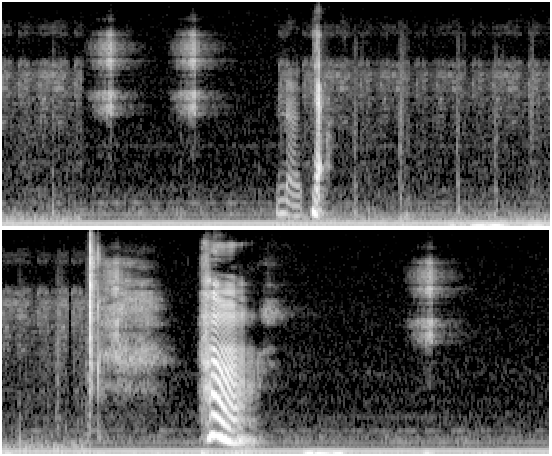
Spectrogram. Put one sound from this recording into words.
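A short electronic menu chime sounds a few times.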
